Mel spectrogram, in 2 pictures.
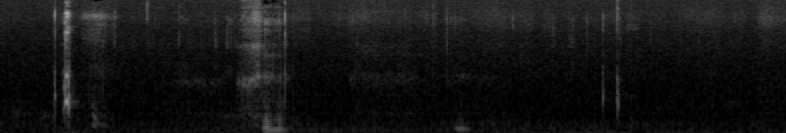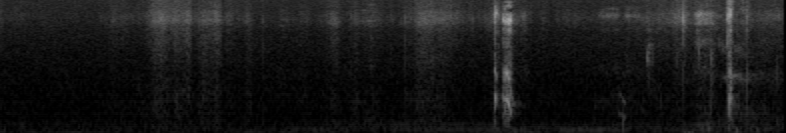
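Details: Infant hiccups after eating, as every time: short, high, squeaky hiccups like a squeeze toy, about six over fifteen seconds, quiet room.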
